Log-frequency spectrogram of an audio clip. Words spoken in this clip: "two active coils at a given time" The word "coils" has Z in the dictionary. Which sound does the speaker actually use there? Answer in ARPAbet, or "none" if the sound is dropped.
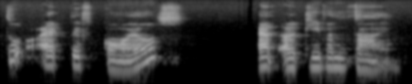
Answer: S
